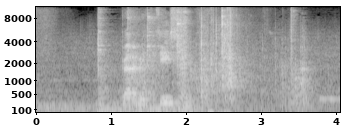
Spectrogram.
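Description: A heavy door creaks open.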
